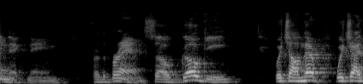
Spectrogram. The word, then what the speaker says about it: GoGi: i'll call it gogi it's kind of french they'll mispronounce it they'll probably call it goji or go and i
